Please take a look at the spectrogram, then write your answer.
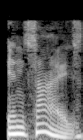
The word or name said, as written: incised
